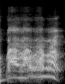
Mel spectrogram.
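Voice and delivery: high, loud run of mock barks; high, loud playful barking sounds; repeated bark imitation. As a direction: yap it out like a small dog. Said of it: "She doesn't go".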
